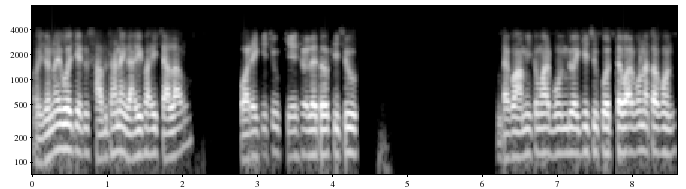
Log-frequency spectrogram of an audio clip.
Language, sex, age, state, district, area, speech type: Bengali, male, 18-30, West Bengal, North 24 Parganas, urban, conversation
